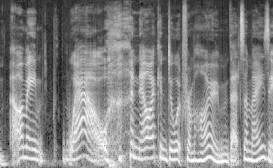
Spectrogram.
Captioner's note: chuckles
